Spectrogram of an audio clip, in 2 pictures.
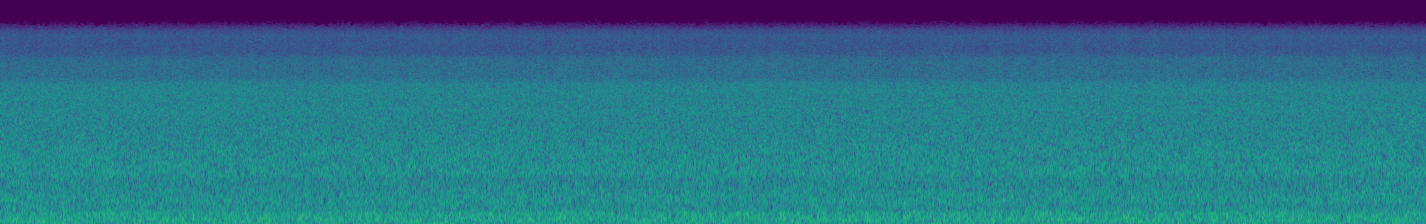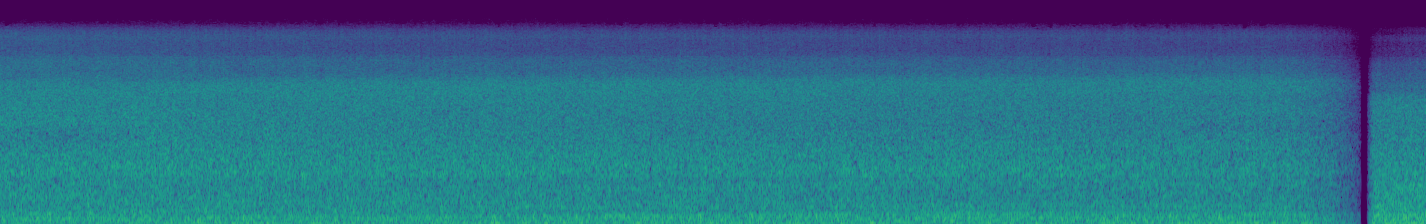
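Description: A small waterfall on a forest stream, rushing steadily over mossy boulders. The sound drops out for a moment near the end, then resumes.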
